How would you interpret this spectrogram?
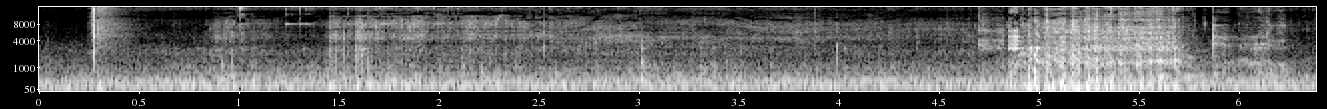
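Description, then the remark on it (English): Continuous gurgling of water bubbling through a Mav glass bong with a slightly clogged bowl as someone takes a hit, with a few sharp clinks early on and a louder, harsher surge of bubbling toward the end. “Let's take a fucking bong rip.”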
